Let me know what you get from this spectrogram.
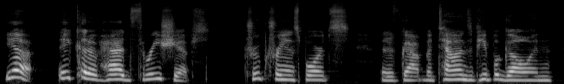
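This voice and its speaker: A woman co-hosting a film podcast, sarcastically picking apart a movie and pitching better scenes. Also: measured pace, a little mellow. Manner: sarcastic, agreeing, rewriting scenes. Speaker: podcast co-host. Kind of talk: casual film critique chat.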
